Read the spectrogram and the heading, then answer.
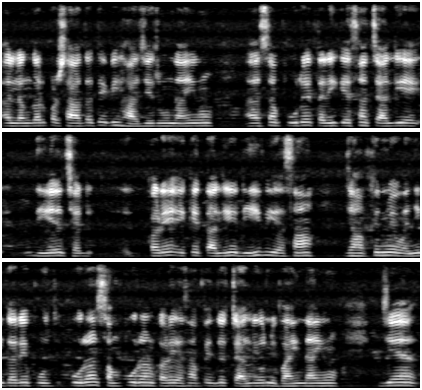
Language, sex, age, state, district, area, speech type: Sindhi, female, 60+, Delhi, South Delhi, urban, spontaneous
